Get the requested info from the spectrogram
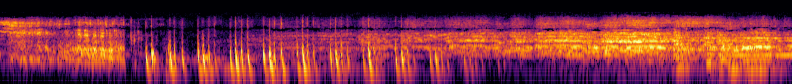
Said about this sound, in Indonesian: Sang Ramawijaya segera melompat ke atas punggung kudanya dan selanjutnya dia berkuda menembus kegelapan malam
